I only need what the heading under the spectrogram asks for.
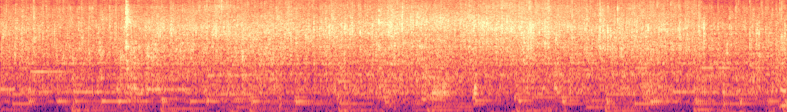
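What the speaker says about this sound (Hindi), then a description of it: "प्याज के साथ श्रिम्प को फ्राई करते हैं ना तो श्रिम्प सख्त नहीं हो जाती है" Jumbo shrimp fry with onions in a pan, giving a steady, loud, dense sizzle that runs throughout with faint stirring.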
